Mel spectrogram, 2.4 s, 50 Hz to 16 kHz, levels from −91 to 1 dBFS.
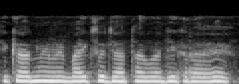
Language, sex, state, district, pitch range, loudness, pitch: Hindi, male, Arunachal Pradesh, Lower Dibang Valley, 185-195 Hz, -12 LUFS, 190 Hz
